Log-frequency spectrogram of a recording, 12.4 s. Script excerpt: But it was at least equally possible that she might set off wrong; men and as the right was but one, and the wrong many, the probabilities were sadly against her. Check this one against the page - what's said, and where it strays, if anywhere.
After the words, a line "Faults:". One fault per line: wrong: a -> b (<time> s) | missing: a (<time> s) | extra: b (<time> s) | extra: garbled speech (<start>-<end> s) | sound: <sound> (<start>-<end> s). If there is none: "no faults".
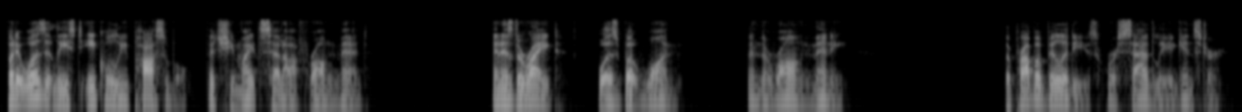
But it was at least equally possible that she might set off wrong; men and as the right was but one, and the wrong many, the probabilities were sadly against her.
Faults:
no faults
